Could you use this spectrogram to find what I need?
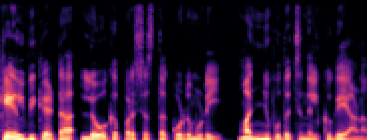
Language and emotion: Malayalam, neutral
